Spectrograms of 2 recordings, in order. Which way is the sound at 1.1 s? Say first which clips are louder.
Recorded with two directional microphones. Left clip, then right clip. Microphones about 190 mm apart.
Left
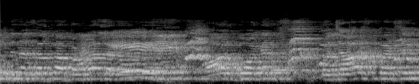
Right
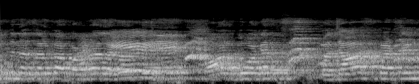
Right 3 dB; 50° right (ahead or behind).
